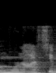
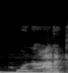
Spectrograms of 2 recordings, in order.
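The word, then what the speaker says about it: monarch: क्योंकि ये मोनार्च नहीं मोनार्क है, ये पेट्रियार्च नहीं पेट्रियार्क है ना।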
